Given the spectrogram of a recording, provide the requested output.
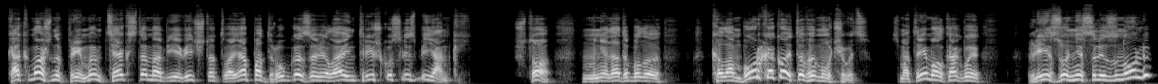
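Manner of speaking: high, loud, theatrical French friend; excited Didier. Acted. Didier greeting his friend Lin, high excited gush.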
